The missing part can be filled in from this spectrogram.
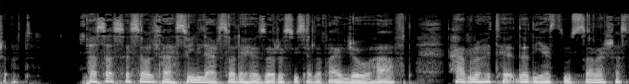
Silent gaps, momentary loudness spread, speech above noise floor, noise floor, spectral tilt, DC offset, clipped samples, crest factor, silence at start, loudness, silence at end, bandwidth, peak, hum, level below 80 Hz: none; 10 LU; 35 dB; -49 dBFS; -5.5 dB/octave; under 0.1%; under 0.1%; 12 dB; 0 s; -15 LUFS; 0 s; 11.5 kHz; -4 dBFS; none; -30 dBFS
